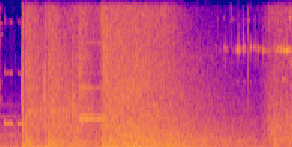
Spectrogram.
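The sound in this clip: Gunfire rips down a hallway in a loud, dense volley that holds for about two seconds, surging again partway through before tailing off.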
